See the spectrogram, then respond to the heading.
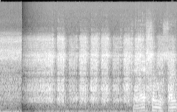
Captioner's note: static pulsing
